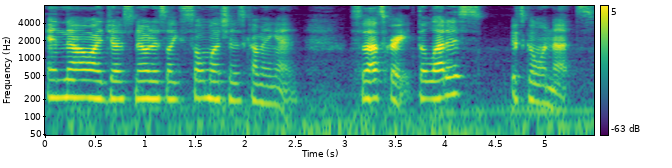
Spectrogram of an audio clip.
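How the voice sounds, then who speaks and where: A woman's mumbling at a moderate pace. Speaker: stay at home mom. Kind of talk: casual talk to camera.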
